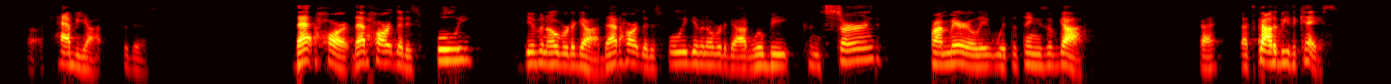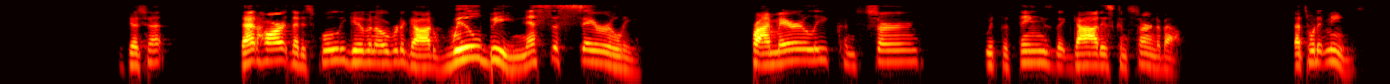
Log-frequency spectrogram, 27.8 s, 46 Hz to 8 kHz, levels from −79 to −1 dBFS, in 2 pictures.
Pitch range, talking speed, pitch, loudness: 140-180 Hz, 150 wpm, 155 Hz, -25 LUFS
